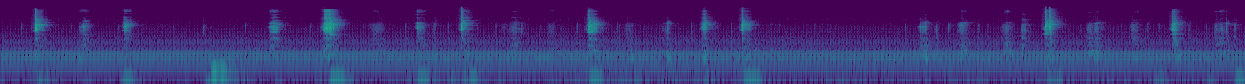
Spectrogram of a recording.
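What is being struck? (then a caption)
Black-coated scratch art card scraped with a stylus. A red-handled stylus scratches fine lines into the lower middle of a thin, flat, black-coated foil scratch art card with a tiger design, held by a hand with long blue nails. A series of short, bright, dry scratches sound at irregular intervals over a faint, steady hum, each one stopping almost instantly.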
